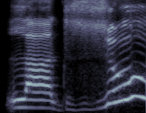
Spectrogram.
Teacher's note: the stress moves now from luxury to luxurious. So it moves to the second syllable and now the vowel over here it's it's an open syllable.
